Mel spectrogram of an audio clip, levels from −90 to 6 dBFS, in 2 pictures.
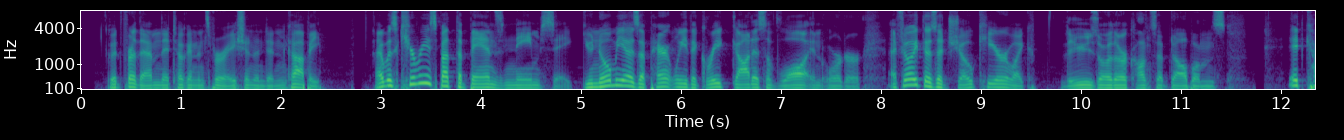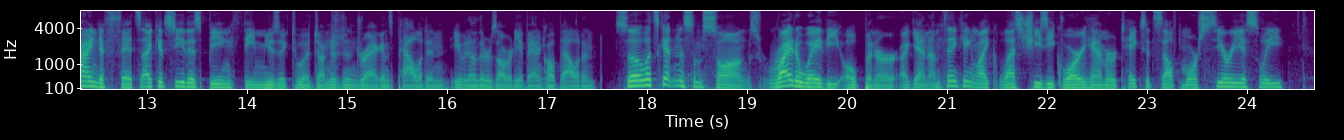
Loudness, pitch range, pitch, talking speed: -27 LUFS, 100-140 Hz, 115 Hz, 210 wpm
